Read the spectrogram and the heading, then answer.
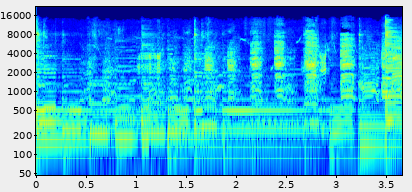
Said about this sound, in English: The farmyard is a cacophony of sounds. Geese, cattle, hens, horses, goats and sheep. A throwback to the small Irish family farm of yesteryear.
